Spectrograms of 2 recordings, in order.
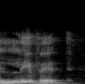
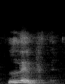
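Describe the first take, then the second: First: The ending is said as an extra syllable. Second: The ending is said as a plain d sound. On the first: The speaker calls it wrong. "Senão eu falaria, falaria lived" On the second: The speaker calls it right. "sem o E"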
